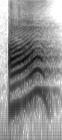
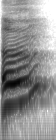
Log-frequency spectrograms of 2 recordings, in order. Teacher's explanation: que é diferente o A de abelha do an de anta que é nasalizado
